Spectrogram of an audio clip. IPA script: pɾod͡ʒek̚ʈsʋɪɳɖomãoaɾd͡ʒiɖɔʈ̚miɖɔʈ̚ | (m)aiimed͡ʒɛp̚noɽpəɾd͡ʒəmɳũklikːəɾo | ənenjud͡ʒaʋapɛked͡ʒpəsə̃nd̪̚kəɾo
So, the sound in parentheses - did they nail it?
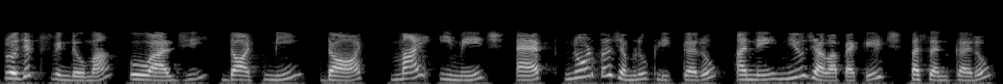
yes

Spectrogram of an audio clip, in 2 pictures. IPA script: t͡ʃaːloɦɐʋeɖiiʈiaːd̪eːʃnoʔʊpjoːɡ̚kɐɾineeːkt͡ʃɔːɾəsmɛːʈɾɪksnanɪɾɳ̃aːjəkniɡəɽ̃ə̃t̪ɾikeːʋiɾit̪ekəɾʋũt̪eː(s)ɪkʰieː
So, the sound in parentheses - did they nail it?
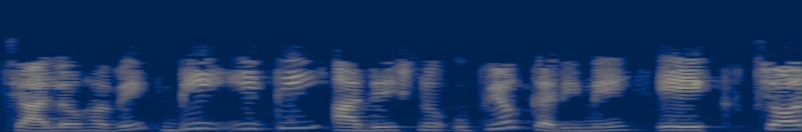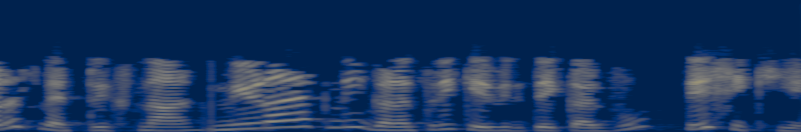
no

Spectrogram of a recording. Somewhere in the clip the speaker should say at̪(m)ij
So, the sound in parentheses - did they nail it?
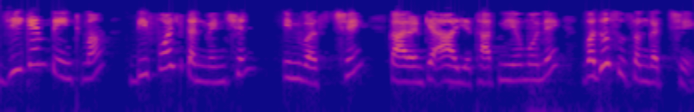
no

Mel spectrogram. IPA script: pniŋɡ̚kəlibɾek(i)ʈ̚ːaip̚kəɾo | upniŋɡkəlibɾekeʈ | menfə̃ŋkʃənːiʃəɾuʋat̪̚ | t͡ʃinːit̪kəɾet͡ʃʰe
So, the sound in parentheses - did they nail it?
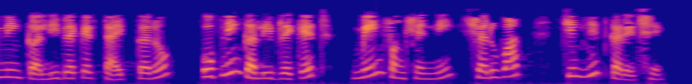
no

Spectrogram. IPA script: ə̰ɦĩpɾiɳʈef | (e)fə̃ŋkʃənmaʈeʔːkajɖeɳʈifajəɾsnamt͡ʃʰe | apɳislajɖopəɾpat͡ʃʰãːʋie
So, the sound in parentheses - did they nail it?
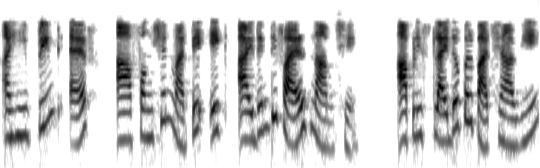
no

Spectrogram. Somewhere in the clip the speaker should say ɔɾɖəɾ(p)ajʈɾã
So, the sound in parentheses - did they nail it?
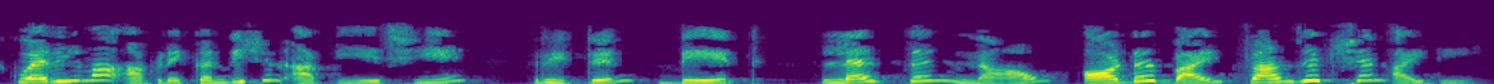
no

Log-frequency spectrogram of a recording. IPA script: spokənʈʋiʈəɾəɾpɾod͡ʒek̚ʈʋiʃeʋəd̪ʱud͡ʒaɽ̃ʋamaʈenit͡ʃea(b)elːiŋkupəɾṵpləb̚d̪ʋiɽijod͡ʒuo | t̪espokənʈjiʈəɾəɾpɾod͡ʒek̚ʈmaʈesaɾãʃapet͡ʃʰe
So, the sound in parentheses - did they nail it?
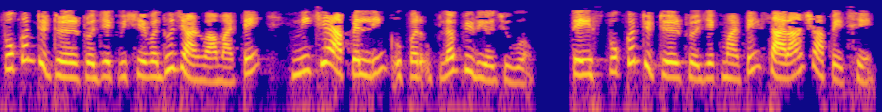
no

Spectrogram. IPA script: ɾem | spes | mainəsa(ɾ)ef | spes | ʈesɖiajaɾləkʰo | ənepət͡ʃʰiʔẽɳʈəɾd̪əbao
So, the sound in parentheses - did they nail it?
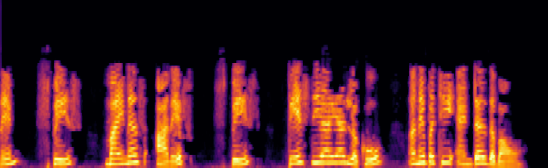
yes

